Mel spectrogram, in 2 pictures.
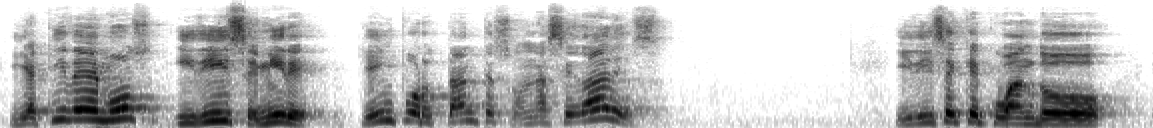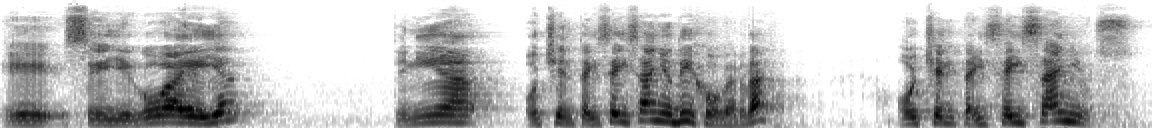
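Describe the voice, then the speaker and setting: A man's voice: high-pitched, expressive, takes it slowly, a bit bright. A male pastor preaching a sermon, asking the congregation rhetorical questions.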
